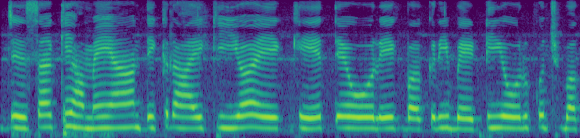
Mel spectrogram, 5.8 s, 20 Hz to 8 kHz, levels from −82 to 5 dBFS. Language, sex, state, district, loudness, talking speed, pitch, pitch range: Hindi, female, Chhattisgarh, Balrampur, -13 LUFS, 215 wpm, 245 Hz, 235-250 Hz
